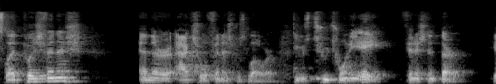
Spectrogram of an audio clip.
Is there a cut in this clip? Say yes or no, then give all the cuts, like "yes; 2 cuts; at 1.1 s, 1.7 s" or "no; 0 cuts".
yes; 1 cut; at 2.9 s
